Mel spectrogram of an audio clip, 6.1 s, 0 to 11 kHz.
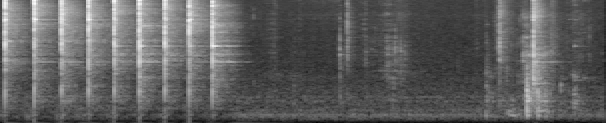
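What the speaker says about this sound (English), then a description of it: "Got the magic hammer here. Might as well use it, right?" A hammer strikes a part of a 1930 Briggs FH engine in about nine quick, even, ringing metallic blows up close, followed by quiet shuffling and a few fainter clanks.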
